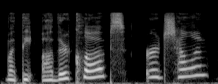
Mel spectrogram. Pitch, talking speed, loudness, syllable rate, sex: 305 Hz, 165 wpm, -19 LUFS, 5.3 syllables/s, female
